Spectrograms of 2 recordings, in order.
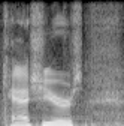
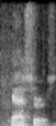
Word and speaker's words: Cashiers: uh just outside of Cashiers, North Carolina. Am I saying that right? Cashier. Cashers. Cashers. Cashers. Got it. Got it. Got it. It's spelled cashiers.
